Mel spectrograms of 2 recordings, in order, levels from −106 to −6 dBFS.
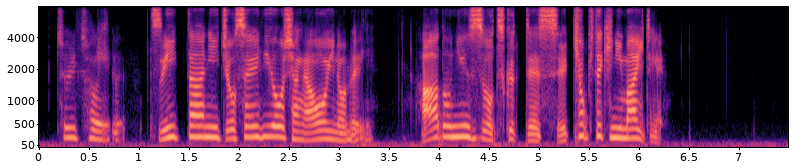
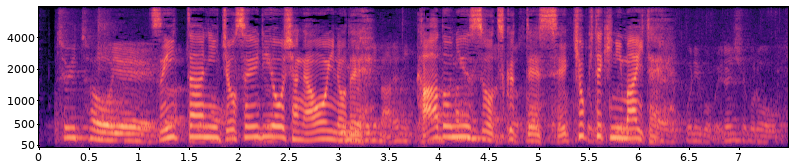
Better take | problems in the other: second | noise reduction (neural diffusion model UNIVERSE++)

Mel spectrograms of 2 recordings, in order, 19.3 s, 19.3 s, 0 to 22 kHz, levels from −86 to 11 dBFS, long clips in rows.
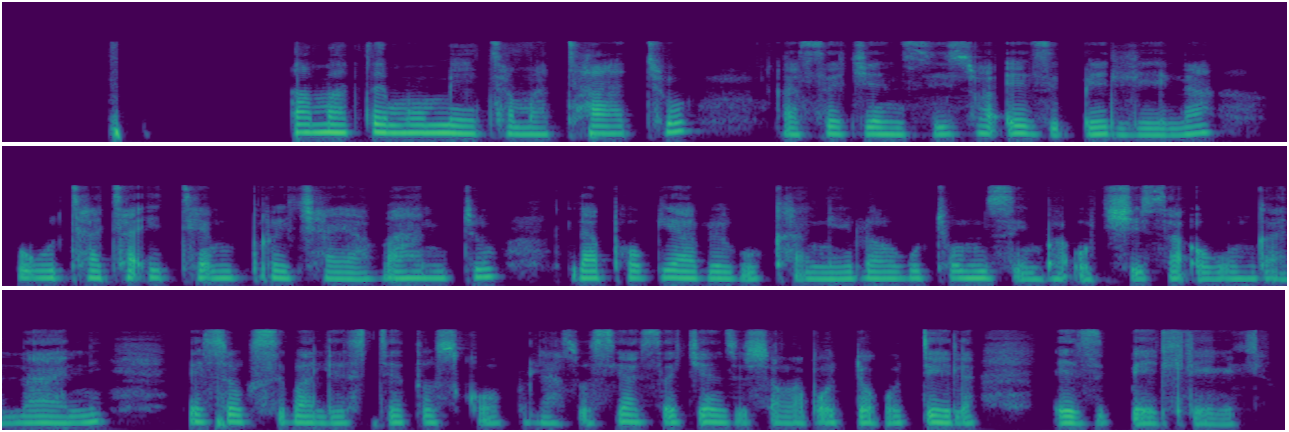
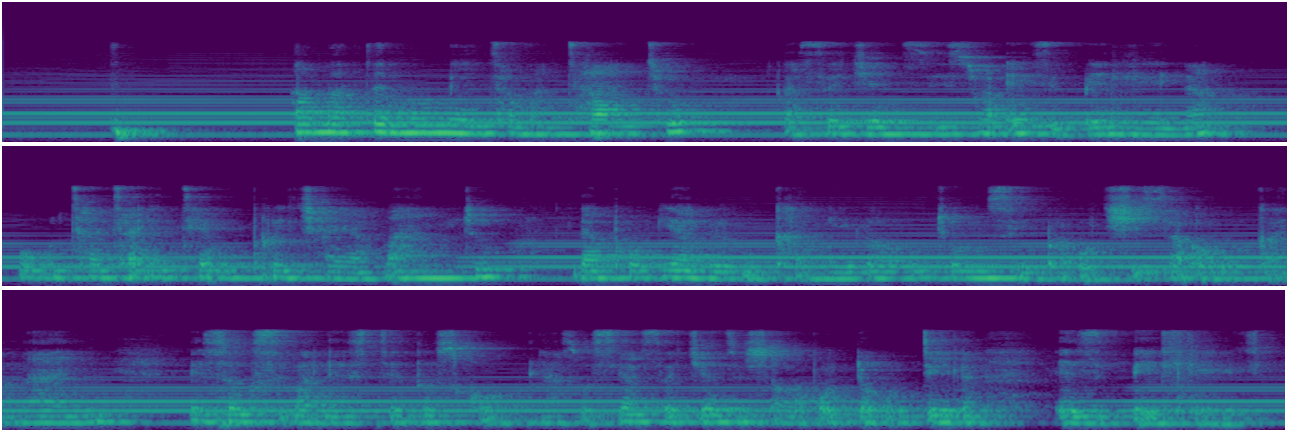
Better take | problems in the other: first | background sound (Wind instrument, woodwind instrument); 6 dB below the speech // room echo; dies away in 0.7 s

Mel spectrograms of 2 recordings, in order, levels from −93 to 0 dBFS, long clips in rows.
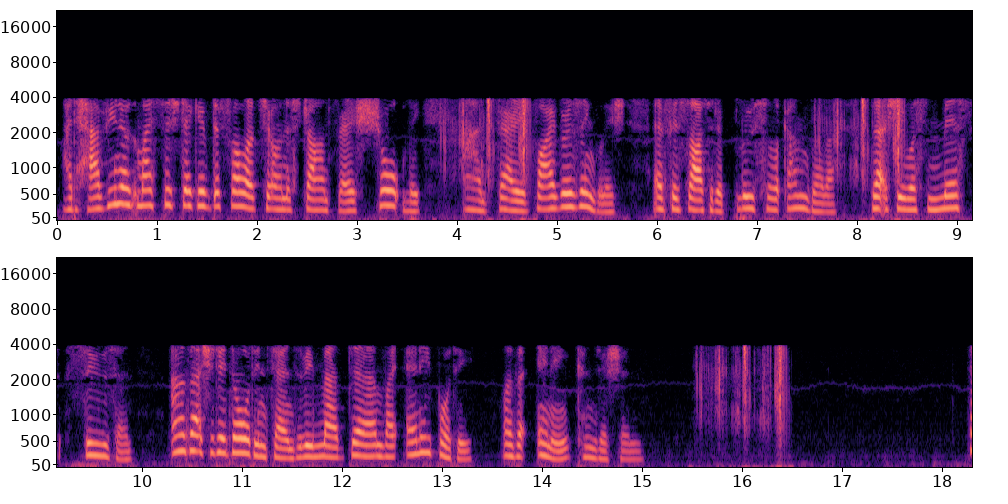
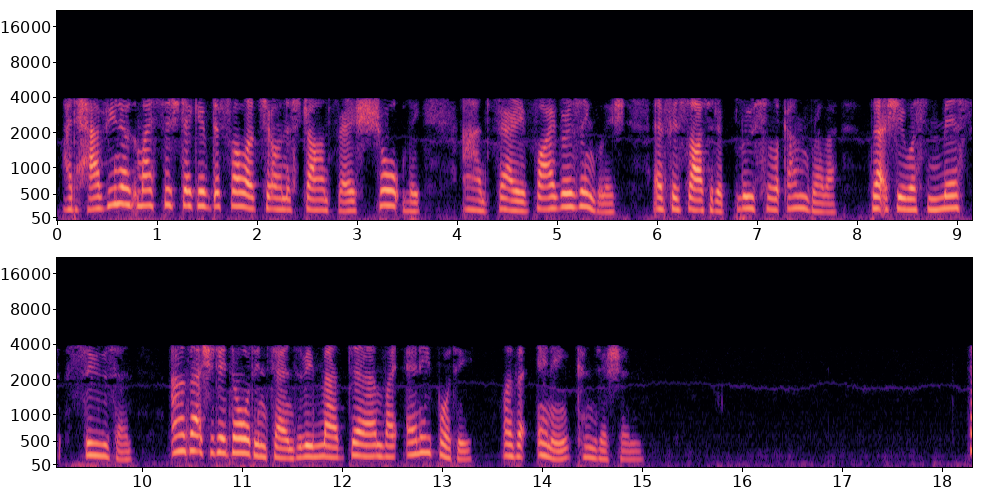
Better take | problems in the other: second | background sound (Rattle); 9 dB below the speech

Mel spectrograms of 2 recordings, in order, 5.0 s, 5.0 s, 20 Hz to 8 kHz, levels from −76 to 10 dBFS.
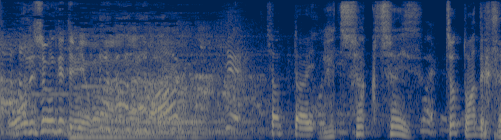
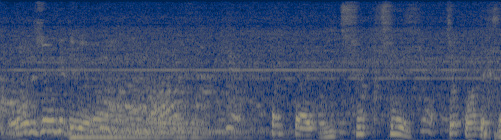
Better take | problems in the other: first | background sound (Domestic sounds, home sounds); 11 dB below the speech // room echo; dies away in 0.2 s

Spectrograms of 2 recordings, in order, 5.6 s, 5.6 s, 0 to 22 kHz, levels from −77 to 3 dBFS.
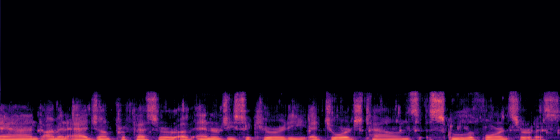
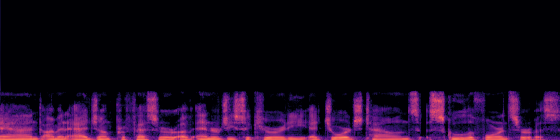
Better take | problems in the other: second | noise reduction (neural mask model Resemble Enhance denoiser)

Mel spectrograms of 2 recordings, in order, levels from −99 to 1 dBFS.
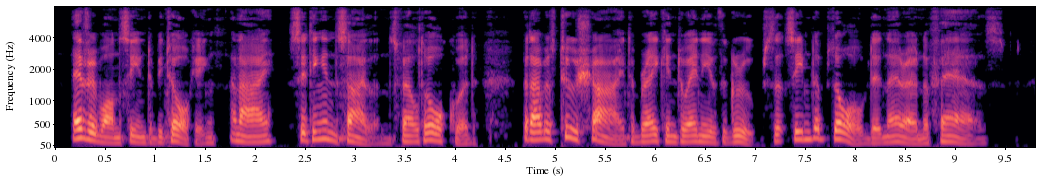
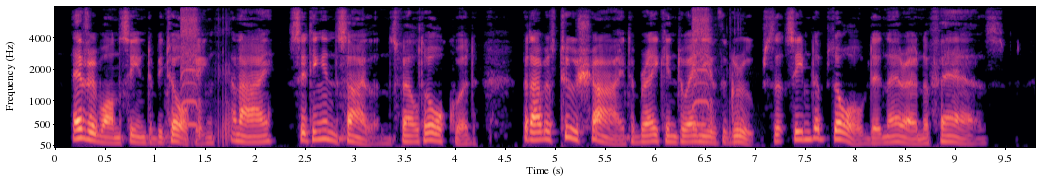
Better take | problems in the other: first | background sound (Drill); 11 dB below the speech

